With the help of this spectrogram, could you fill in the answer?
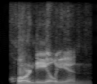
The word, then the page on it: cornelian: American English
